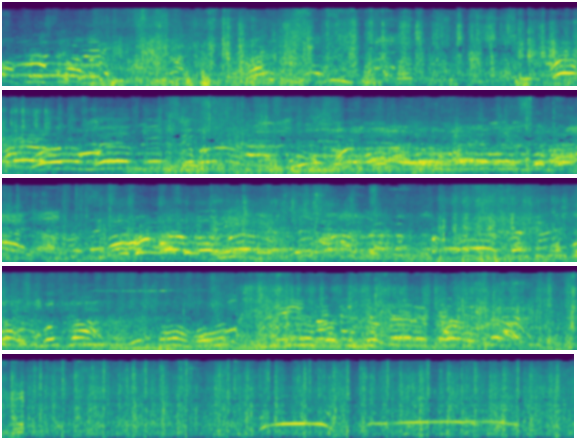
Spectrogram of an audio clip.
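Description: A crowd of men and women talk and call out nearby, outdoors.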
